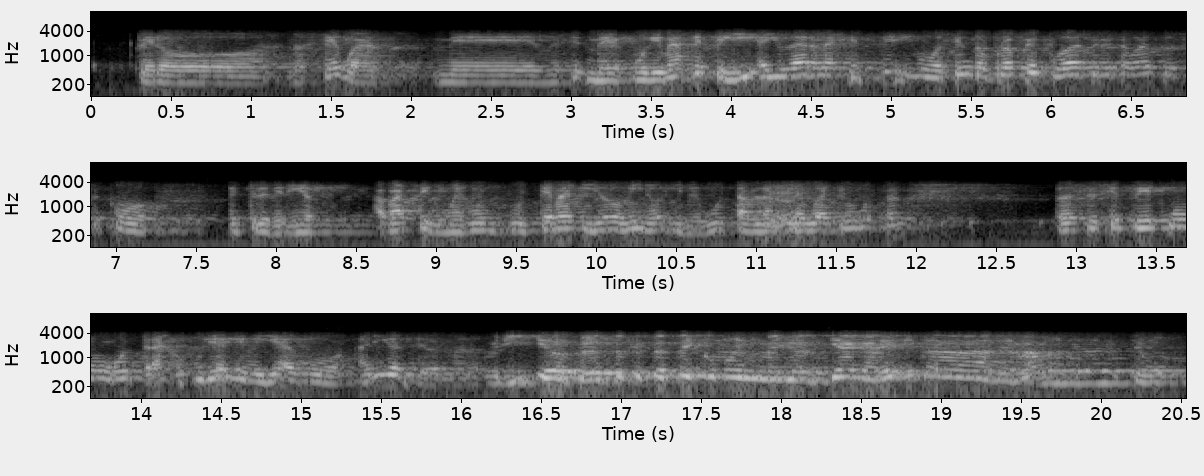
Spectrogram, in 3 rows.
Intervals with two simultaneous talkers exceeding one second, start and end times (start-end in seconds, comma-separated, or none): none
